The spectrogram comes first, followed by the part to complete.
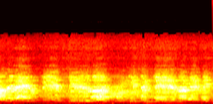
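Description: Early acoustic recording of a comic male vocal duet with band accompaniment, an Edison Diamond Disc playing through the horn of a Victor III gramophone. The sound is thin and mid-range, with almost no bass.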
